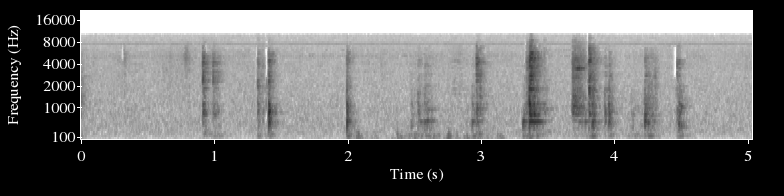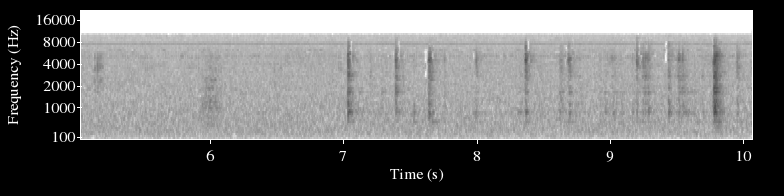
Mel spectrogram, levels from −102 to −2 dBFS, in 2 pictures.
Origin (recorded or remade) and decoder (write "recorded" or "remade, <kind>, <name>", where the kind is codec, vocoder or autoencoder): recorded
